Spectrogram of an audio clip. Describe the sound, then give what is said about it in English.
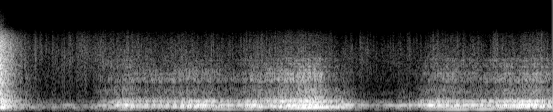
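A car engine rumbles steadily, then revs up in two strong surges as the car pulls away, its deep drone swelling and falling, with no voices. “Then you better slip over here and drive this car.”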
